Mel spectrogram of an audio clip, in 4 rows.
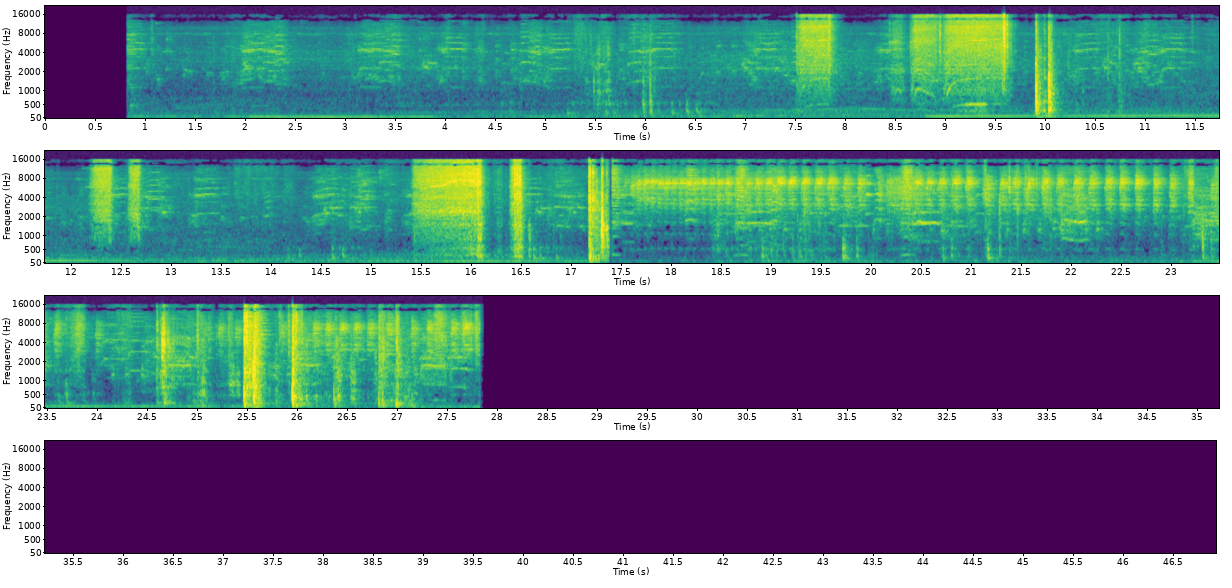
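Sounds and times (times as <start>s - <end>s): cordless drill driving screws: 7.5s - 9.8s, 12.2s - 12.8s, 15.4s - 16.7s.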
